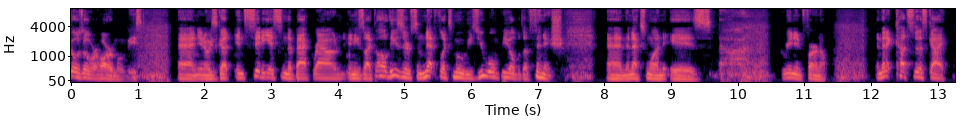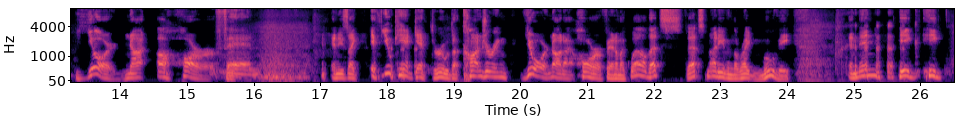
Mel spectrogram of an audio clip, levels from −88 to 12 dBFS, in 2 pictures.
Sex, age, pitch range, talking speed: male, 30-49, 100-150 Hz, 175 wpm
